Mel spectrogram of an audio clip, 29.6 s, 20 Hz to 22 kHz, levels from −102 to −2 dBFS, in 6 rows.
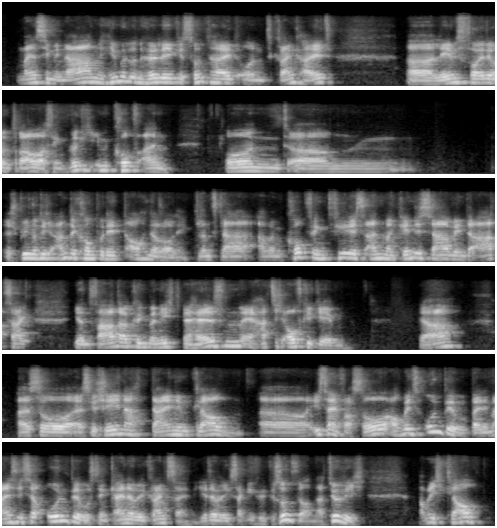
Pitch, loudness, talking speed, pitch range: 145 Hz, -23 LUFS, 190 wpm, 120-165 Hz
